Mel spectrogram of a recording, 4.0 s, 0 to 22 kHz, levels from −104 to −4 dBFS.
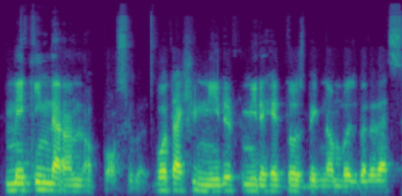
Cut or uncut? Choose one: cut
